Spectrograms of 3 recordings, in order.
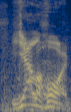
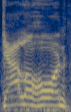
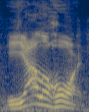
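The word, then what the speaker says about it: Gjallarhorn: I am pronouncing yellow horn correctly it is pronounced yellow horde not gala horn or ghazala horn ogallala horn whatever i'll even care that freaking dinkle bot pronounces it as gallo horn in the game it's yellow horn which originates from Scandinavian mythology it's Heimdall's horn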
